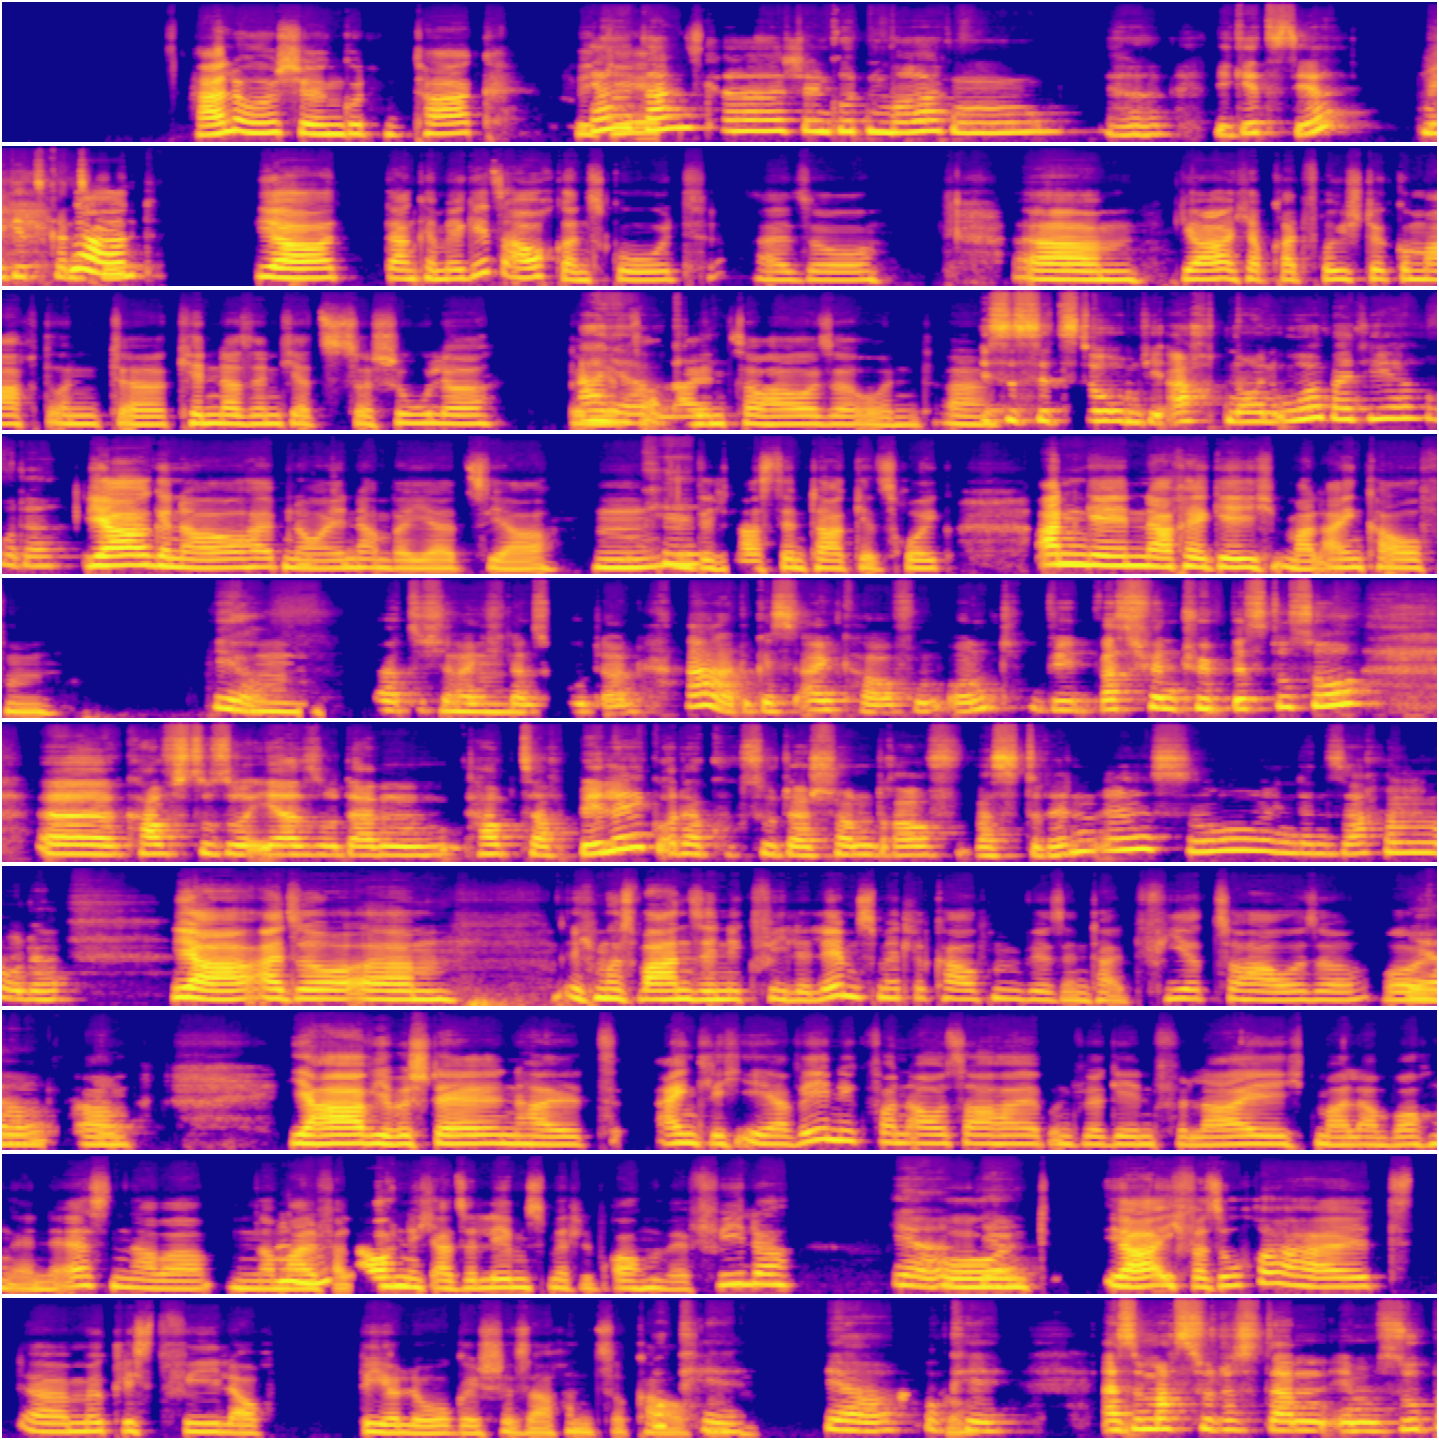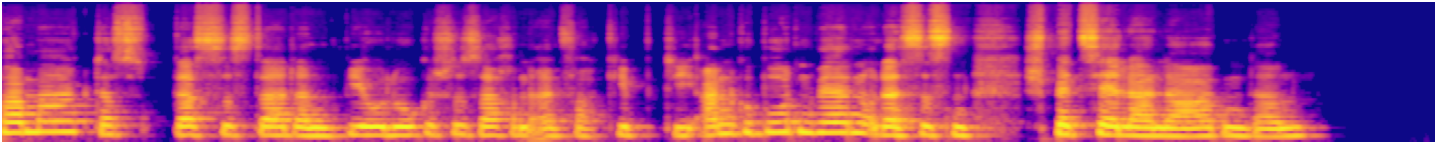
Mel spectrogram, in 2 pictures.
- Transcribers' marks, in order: joyful: "Ja, danke. Schönen guten Morgen"; chuckle
- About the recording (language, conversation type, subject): German, unstructured, Wie wichtig ist dir eine gesunde Ernährung im Alltag?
